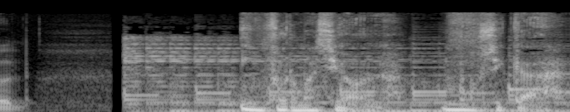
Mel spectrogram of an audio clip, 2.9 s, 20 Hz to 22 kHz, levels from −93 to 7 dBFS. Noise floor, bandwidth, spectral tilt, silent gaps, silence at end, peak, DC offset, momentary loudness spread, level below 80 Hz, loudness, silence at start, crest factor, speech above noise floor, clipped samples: -46 dBFS; 14 kHz; -4 dB/octave; none; 0 s; -4 dBFS; under 0.1%; 12 LU; -28 dBFS; -17 LUFS; 0 s; 12 dB; 31 dB; under 0.1%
